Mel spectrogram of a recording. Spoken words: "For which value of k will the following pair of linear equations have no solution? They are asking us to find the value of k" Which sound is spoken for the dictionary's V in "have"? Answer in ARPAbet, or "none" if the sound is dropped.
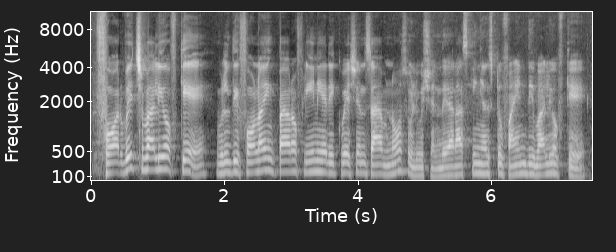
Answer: V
